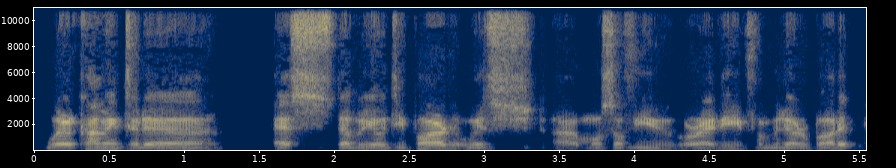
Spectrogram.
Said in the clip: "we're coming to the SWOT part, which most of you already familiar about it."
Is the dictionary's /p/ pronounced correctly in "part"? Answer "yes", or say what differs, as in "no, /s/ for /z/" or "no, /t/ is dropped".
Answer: yes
